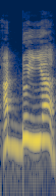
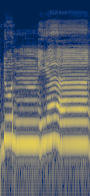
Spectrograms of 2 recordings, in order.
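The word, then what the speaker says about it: دنيا: Ini harus dibaca jelas. Adunya hayatid dunya ya gitu bacanya. Awas sin wa nun kin w nun. Ya, itu bacaan-bacaan yang harus dibaca jelas enggak boleh diidgamkan. Ya, betul ya. Wajib ini wajib dibaca izhar dunya ya.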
